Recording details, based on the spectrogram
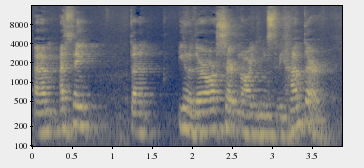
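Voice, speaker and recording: A man's fairly quick speech amid noticeable background noise and audible room echo. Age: 20s. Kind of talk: formal debate speech. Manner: impassioned.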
